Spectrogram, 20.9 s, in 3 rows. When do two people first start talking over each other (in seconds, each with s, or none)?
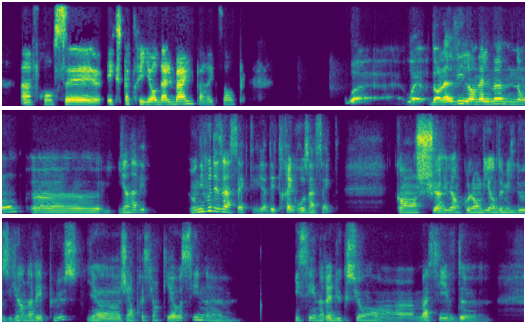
none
